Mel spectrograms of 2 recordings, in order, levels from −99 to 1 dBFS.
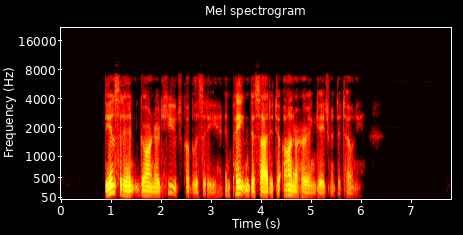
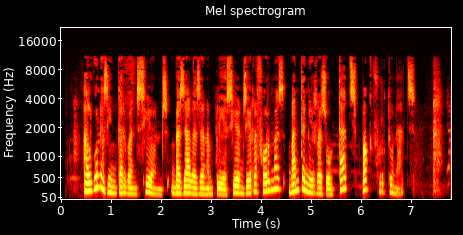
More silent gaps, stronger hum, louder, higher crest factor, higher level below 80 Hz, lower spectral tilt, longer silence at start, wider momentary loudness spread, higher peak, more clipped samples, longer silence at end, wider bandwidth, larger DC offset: neither; neither; about the same, -24 LUFS vs -22 LUFS; about the same, 22 dB vs 20 dB; first, -64 dBFS vs -70 dBFS; first, -6 dB/octave vs -4.5 dB/octave; first, 0.85 s vs 0.25 s; first, 17 LU vs 12 LU; about the same, -4 dBFS vs -2 dBFS; neither; first, 1.95 s vs 0 s; second, 7.4 kHz vs 11.5 kHz; neither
